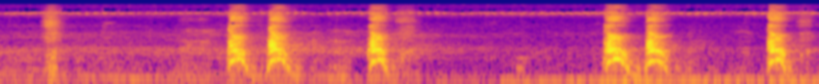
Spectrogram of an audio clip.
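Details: French Bulldog named Regis barking at fairies, short sharp barks given singly and in quick pairs, about seven across the stretch with quiet gaps between, a faint steady high hum in the background.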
